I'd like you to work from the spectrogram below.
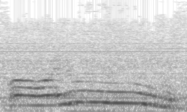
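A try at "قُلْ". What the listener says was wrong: একটু লম্বা করতে হবে।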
